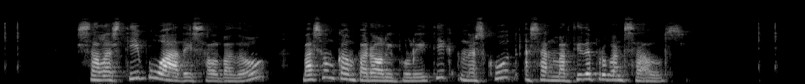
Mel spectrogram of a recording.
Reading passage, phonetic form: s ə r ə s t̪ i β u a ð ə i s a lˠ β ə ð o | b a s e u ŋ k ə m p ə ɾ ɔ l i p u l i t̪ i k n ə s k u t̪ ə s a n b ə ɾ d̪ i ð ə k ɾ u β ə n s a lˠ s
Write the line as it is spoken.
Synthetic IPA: s ə l ə s t̪ i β u a ð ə i s ə lˠ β ə ð o | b a s e u ŋ k ə m p ə ɾ ɔ l i p u l i t̪ i k n ə s k u t̪ ə s a n m ə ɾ t̪ i ð ə p ɾ u β ə n s a lˠ s

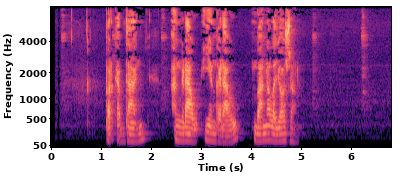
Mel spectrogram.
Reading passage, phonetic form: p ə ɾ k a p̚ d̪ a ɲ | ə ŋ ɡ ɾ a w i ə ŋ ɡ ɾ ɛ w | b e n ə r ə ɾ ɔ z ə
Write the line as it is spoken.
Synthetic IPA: p ə ɾ k a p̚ d̪ a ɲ | ə ŋ ɡ ɾ a w i ə ŋ ɡ ɾ a w | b a n ə l ə ʎ ɔ z ə

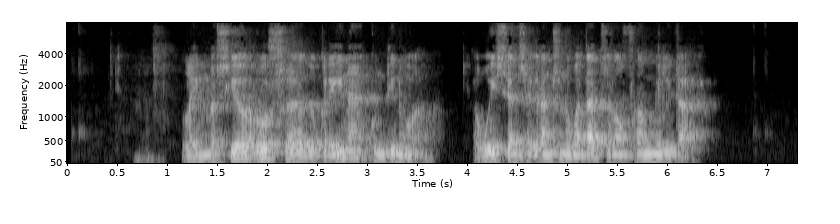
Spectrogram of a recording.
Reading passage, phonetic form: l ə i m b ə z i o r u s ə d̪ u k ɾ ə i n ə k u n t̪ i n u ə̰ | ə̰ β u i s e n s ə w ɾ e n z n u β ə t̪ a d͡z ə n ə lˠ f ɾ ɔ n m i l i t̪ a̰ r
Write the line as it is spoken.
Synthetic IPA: l ə i m b ə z i o r u s ə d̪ u k ɾ ə i n ə k u n t̪ i n u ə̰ | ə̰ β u i s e n s ə ɣ ɾ a n z n u β ə t̪ a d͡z ə n ə lˠ f ɾ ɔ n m i l i t̪ a̰ r

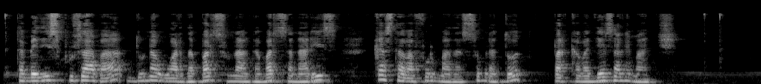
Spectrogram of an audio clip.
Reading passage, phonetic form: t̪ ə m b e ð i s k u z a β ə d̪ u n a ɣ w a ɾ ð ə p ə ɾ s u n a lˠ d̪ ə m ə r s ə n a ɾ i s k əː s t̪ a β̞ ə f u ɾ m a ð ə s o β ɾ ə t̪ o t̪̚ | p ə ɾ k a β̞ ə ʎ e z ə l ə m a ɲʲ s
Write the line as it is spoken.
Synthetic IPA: t̪ ə m b e ð i s p u z a β ə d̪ u n ə ɣ w a ɾ ð ə p ə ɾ s u n a lˠ d̪ ə m ə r s ə n a ɾ i s k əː s t̪ a β̞ ə f u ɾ m a ð ə s o β ɾ ə t̪ o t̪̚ | p ə ɾ k ə β̞ ə ʎ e z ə l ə m a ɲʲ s

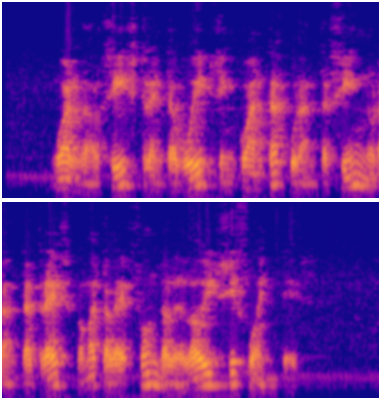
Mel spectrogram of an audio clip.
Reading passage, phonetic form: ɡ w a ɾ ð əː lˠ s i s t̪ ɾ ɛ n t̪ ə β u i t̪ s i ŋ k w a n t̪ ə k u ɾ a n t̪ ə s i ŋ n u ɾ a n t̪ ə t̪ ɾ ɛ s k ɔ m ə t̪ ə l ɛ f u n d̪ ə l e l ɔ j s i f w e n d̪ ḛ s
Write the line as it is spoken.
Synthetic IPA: ɡ w a ɾ ð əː lˠ s i s t̪ ɾ ɛ n t̪ ə β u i t̪ s i ŋ k w a n t̪ ə k u ɾ a n t̪ ə s i ŋ n u ɾ a n t̪ ə t̪ ɾ ɛ s k ɔ m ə t̪ ə l ɛ f u n d̪ ə l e l ɔ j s i f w e n t̪ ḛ s

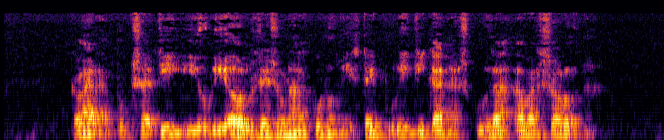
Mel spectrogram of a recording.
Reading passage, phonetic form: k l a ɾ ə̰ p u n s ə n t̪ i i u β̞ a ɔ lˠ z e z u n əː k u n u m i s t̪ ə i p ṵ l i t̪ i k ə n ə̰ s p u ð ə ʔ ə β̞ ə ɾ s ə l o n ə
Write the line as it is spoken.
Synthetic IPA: k l a ɾ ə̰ p u n s ə t̪ i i u β̞ i ɔ lˠ z e z u n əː k u n u m i s t̪ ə i p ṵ l i t̪ i k ə n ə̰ s k u ð ə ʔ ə β̞ ə ɾ s ə l o n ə

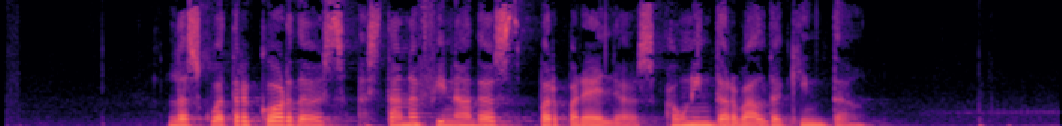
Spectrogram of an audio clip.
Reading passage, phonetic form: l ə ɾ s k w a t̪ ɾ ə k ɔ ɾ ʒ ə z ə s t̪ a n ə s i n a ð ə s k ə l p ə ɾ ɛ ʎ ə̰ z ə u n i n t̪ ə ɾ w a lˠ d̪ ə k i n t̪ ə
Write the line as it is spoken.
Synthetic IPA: l ə s k w a t̪ ɾ ə k ɔ ɾ ð ə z ə s t̪ a n ə f i n a ð ə s p ə ɾ p ə ɾ ɛ ʎ ə̰ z ə u n i n t̪ ə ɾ β a lˠ d̪ ə k i n t̪ ə

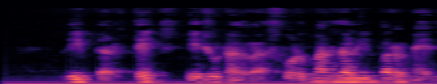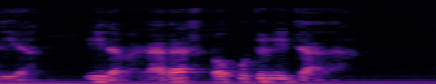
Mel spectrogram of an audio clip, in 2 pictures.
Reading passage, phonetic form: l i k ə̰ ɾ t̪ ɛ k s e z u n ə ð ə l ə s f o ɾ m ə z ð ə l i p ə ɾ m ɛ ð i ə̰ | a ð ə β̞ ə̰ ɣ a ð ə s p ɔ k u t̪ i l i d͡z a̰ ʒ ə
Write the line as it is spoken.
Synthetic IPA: l i p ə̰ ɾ t̪ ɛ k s e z u n ə ð ə l ə s f o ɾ m ə z ð ə l i p ə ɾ m ɛ ð i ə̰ | i ð ə β̞ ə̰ ɣ a ð ə s p ɔ k u t̪ i l i d͡z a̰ ð ə

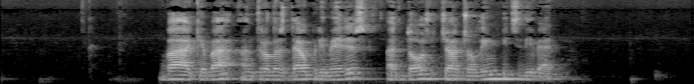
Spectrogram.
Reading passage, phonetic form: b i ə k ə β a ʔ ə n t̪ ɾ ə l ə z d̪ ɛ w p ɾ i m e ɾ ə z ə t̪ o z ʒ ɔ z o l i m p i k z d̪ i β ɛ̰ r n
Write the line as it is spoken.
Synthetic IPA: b a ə k ə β a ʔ ə n t̪ ɾ ə l ə z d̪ ɛ w p ɾ i m e ɾ ə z ə d̪ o z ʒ ɔ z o l i m p i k z d̪ i β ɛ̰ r n

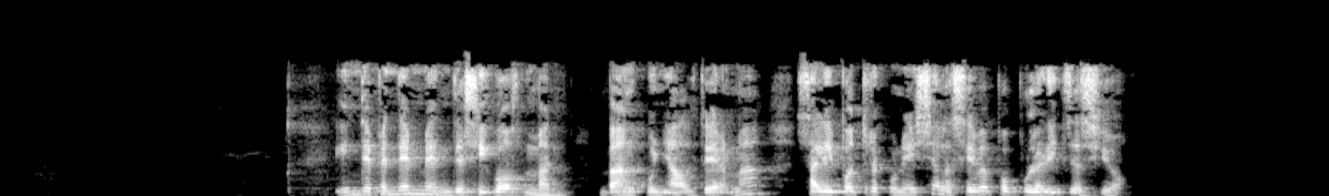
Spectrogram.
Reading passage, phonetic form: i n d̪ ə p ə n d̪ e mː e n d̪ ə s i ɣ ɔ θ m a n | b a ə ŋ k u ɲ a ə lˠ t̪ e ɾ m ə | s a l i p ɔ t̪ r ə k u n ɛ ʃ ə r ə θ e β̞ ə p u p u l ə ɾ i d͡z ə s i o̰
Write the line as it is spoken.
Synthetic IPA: i n d̪ ə p ə n d̪ e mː e n d̪ ə s i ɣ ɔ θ m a n | b a ə ŋ k u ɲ a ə lˠ t̪ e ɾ m ə | s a l i p ɔ t̪ r ə k u n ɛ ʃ ə l ə s e β̞ ə p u p u l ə ɾ i d͡z ə s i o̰

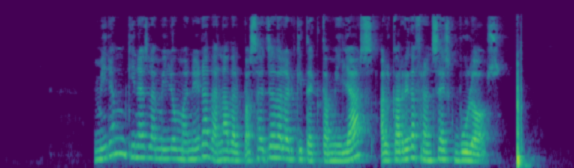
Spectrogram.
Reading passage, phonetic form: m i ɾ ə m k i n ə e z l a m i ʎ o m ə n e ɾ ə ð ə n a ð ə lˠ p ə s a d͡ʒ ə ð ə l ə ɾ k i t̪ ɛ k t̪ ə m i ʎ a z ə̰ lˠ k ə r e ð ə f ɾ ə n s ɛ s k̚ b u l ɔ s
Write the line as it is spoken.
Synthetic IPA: m i ɾ ə m k i n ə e z l ə m i ʎ o m ə n e ɾ ə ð ə n a ð ə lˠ p ə s a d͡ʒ ə ð ə l ə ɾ k i t̪ ɛ k t̪ ə m i ʎ a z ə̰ lˠ k ə r e ð ə f ɾ ə n s ɛ s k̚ b u l ɔ s

